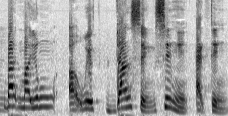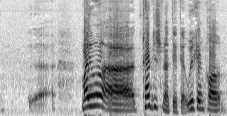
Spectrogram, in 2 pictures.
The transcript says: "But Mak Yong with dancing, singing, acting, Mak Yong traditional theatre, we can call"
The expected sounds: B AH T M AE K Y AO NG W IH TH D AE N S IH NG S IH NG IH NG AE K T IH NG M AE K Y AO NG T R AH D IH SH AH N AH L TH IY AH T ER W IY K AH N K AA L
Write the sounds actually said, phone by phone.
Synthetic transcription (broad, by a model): B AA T M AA Y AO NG W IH D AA N S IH NG S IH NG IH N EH K T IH NG M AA Y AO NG T R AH D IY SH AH N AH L T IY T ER W IY K AH N K AA L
